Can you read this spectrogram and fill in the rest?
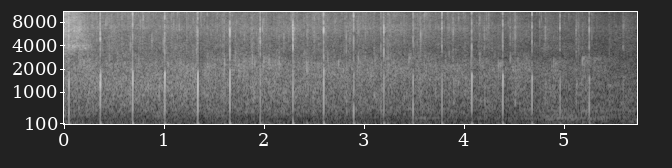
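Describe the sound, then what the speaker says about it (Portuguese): A congregation at a church service claps in a steady, even rhythm, each clap sharp and distinct against a quiet noisy background, continuing throughout at moderate level with no speech over it. "Dê um forte aplauso àquele que é digno."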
